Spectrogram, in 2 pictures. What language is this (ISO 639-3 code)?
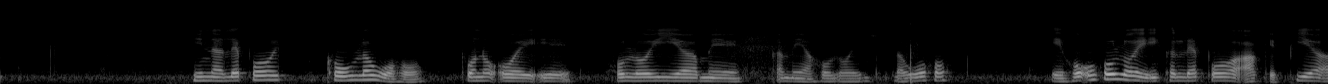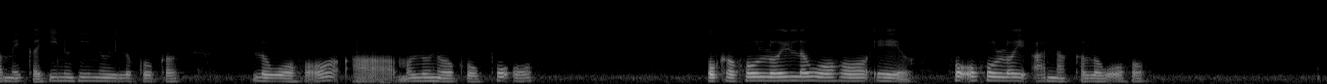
haw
